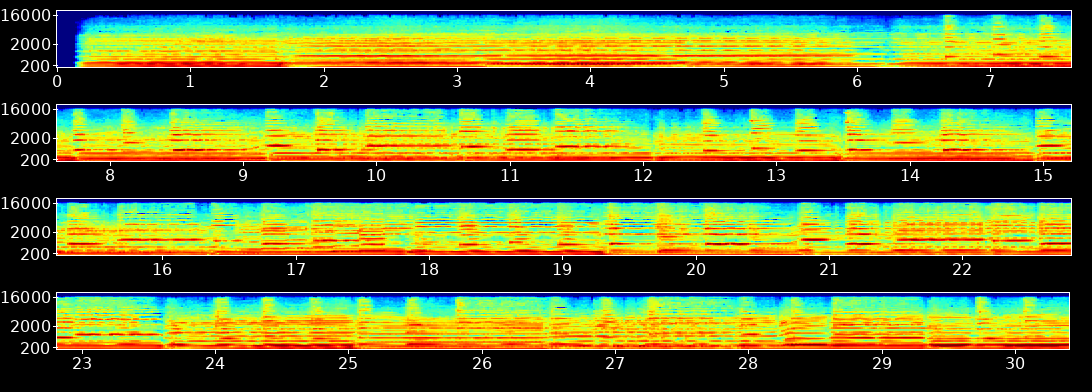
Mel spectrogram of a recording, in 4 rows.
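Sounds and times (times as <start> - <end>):
strings: 0.1 - 30.3.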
